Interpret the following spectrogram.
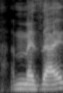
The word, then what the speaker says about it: Magi: इसको हम लोग यहाँ पर मैजी प्रोनाउंसिएशन करेंगे और कुछ लोग इसको मैजाए करके भी प्रोनाउंस करते हैं।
